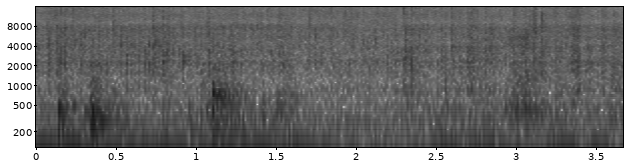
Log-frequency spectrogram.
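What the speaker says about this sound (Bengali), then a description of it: "চলো মাছগুলো ভাজা করে নিই" Steady, loud sizzling of small puti fish frying in hot oil, with a few clinks of utensils near the start.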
